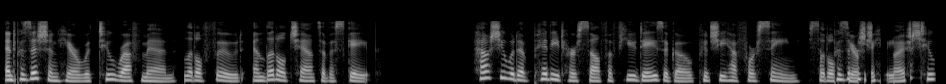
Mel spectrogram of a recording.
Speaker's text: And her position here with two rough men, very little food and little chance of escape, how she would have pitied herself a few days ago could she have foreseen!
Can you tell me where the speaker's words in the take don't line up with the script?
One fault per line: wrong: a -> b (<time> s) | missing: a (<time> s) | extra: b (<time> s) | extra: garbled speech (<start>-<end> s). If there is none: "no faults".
missing: her (0.1 s)
missing: very (1.8 s)
extra: garbled speech (8.1-9.4 s)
